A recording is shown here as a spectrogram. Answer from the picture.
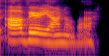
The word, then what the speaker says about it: Averyanova: Yeah, Elizabeth Averyanova.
